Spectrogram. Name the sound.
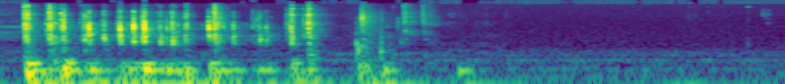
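computer keyboard typing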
